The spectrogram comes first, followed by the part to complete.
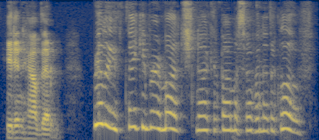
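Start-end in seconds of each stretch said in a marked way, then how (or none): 1.2-3.8 very high-pitched pop-star speaking voice. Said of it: "a high voice".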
